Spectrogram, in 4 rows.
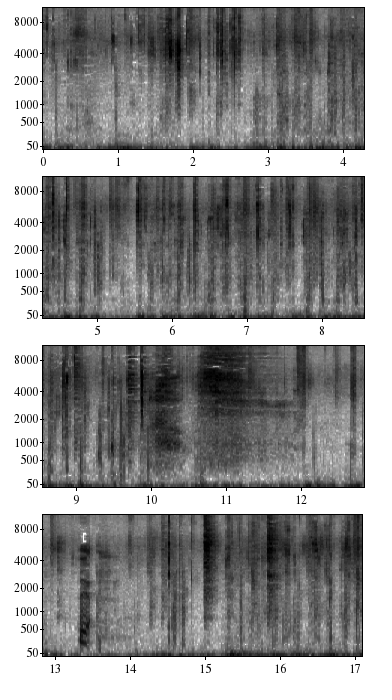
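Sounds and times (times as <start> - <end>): chewing and biting meat: 0.0 - 10.6, 11.8 - 13.3, 13.9 - 17.0
wet mouth noises: 0.0 - 13.2.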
